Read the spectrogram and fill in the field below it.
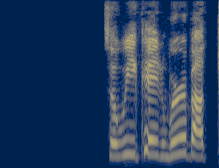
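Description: A woman speaks with animation through an online call.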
